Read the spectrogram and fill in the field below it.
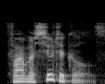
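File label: "pharmaceuticals", English, British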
